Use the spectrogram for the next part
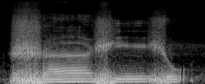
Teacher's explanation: Ah, yang tidak tepat jika condongnya ke huruf syin yang titik tiga. Yang mana syin itu makhrajnya tidak dari rongga antara gigi dari atas dan bawah, tapi dari tengah lidah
